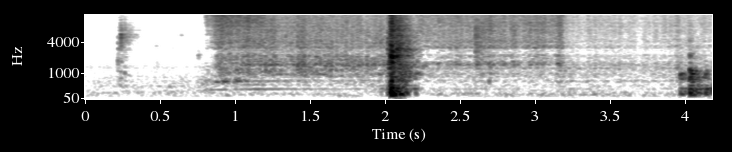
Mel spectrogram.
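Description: Motorized window blind running on its electric motor with a steady hum for about two and a half seconds after a click, with one sharp knock about two seconds in.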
